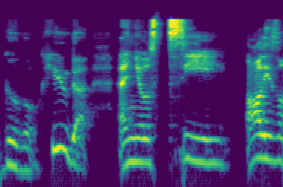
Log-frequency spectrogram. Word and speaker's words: hygge: If you see it, it's HYGGE. IKEA even has a mat that says it, and it's pronounced puga.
